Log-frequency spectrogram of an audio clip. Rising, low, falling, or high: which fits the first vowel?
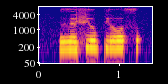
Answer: low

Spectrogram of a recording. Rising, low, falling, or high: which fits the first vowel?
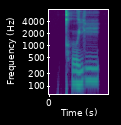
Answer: low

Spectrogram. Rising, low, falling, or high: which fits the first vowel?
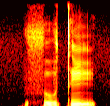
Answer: low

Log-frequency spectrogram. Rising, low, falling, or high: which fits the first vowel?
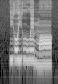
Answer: high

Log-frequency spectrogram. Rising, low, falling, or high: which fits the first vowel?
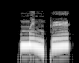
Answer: falling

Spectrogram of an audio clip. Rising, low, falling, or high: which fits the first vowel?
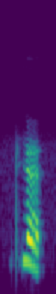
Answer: falling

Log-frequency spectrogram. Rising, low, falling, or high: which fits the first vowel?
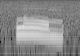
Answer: falling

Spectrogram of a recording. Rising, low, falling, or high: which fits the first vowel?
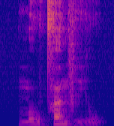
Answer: rising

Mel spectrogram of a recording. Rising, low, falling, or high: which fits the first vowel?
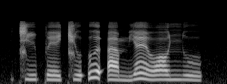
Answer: low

